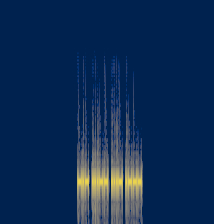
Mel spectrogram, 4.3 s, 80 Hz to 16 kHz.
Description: Morse code, heard as a keyed tone, about 49 wpm, 700 Hz. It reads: K3VJ
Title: USA Call Signs - 4 Characters - Repeated 3x - 50wpm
